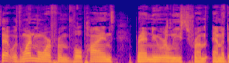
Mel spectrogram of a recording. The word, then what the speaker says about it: Vulpynes: Because you said Vulpynes. – Yeah. – And I've been saying Vulpynes.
